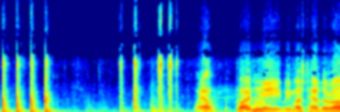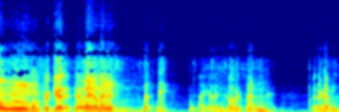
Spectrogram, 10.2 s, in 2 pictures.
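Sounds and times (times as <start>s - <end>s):
knuckles knocking on a room door: 0.0s - 1.0s
speech: 3.0s - 7.6s, 8.3s - 10.1s.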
